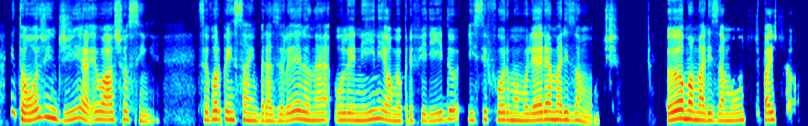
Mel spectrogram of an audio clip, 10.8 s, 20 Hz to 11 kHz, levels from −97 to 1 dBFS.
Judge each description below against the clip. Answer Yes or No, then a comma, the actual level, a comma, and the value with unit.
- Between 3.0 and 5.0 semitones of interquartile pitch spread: No, narrow, 2.4 semitones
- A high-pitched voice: Yes, high, 195 Hz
